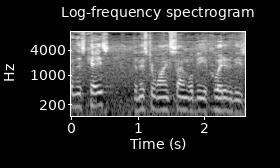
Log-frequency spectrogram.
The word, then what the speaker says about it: Weinstein: Weinstein will be acquitted of these charges. Did he say Weinstein? Like rhymes with Frankenstein?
